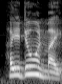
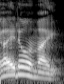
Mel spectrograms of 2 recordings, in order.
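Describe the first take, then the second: First: High, loud Aussie attempt that slips toward English; mock Australian accent, unsure of itself; botched Australian accent. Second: Loud, high, hammed-up Aussie greeting; corrected Australian accent, big and loud. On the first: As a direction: try a hammed-up Australian greeting. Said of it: "I always fuck up the English accent with the Australian". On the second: Shown as a demonstration. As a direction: punch it out in broad mock Australian. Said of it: "It's more like that".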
